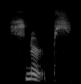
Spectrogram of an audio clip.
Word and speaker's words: snRNPs: snrnps and is pronounced snurps that is the actual pronunciation of that abbreviation these snurps will bind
